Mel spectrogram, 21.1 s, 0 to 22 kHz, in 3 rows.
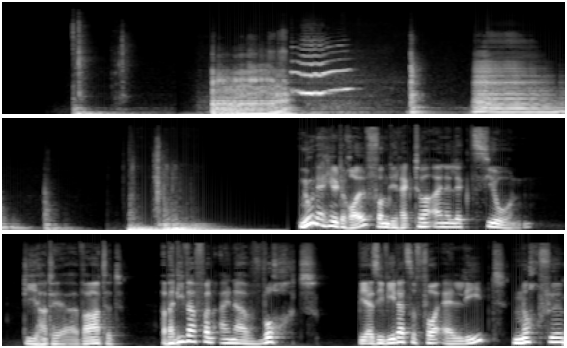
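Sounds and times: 
door latch clicks: 0:00.9 - 0:01.9
heavy door hinges scraping and creaking: 0:00.9 - 0:09.6
speech: 0:10.8 - 0:13.7, 0:14.4 - 0:18.0, 0:18.6 - 0:21.1.

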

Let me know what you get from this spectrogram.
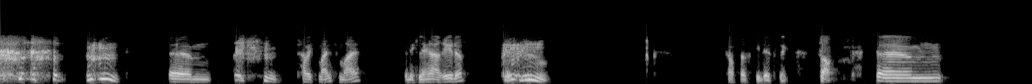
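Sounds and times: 
person clearing their throat: 0:00.0 - 0:01.3, 0:05.0 - 0:05.5
person coughing: 0:00.0 - 0:01.3, 0:02.4 - 0:02.8, 0:05.0 - 0:05.5
speech: 0:01.9 - 0:02.2, 0:03.1 - 0:05.6, 0:07.3 - 0:09.5.

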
